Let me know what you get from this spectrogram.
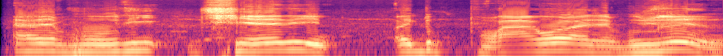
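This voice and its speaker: A man's voice: high-pitched, steady tone, normal speed, clean tone, natural voice. A man voicing a foolish, complaining drunkard in a comic cartoon dub, coarse and pleading. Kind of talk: comic Bengali cartoon dubbing.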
